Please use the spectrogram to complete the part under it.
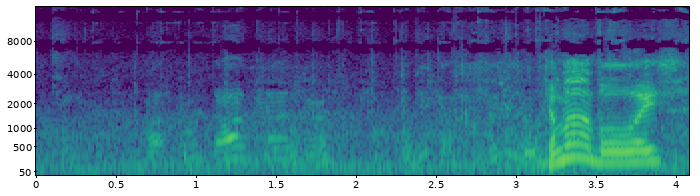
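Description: A dog runs across wooden boards.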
